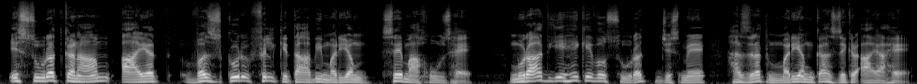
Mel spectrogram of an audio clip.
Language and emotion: Urdu, neutral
